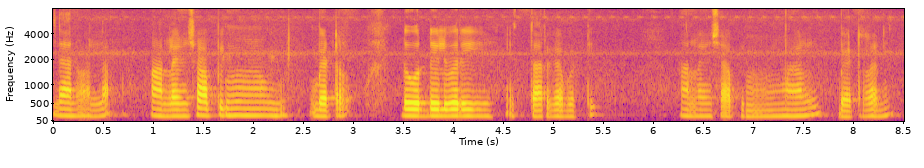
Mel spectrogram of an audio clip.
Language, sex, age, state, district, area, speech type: Telugu, female, 60+, Andhra Pradesh, Eluru, rural, spontaneous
